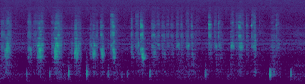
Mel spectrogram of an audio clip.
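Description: Faint squeaks and scratches of a marker pen writing on a whiteboard: a quick run of short strokes, thinning out in the second half.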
